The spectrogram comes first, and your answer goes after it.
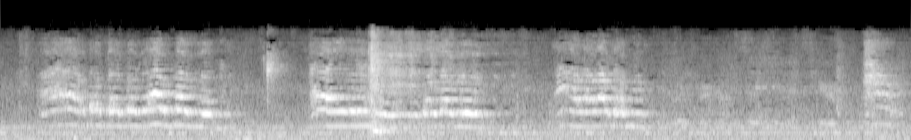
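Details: Domestic cat in a compilation of pet fails, giving a series of drawn-out, wavering meows and yowls in about four bursts across nine seconds, each rising and falling in pitch, with faint human voices in the background.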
